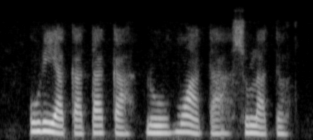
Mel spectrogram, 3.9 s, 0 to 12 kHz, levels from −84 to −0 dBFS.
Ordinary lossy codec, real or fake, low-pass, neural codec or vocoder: Opus, 16 kbps; real; 7.2 kHz; none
